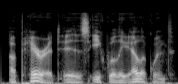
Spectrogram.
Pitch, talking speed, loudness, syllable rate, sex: 100 Hz, 170 wpm, -17 LUFS, 6.3 syllables/s, male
